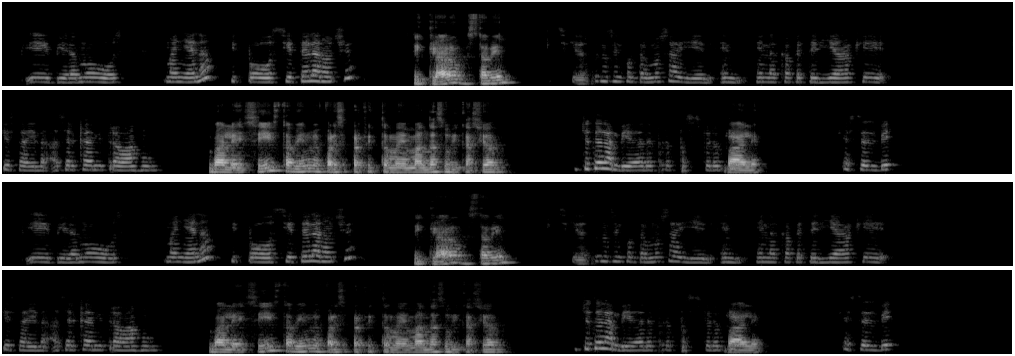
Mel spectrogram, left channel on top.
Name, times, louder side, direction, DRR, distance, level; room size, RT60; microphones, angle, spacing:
voice 1, 0.2-1.2 1.6-2.1 2.5-3.5 5.7-8.8 10.1-11.7 15.9-17.5 18.5-19.0, left 4 dB, 35° left, 0.6 m, -39 dB
voice 2, 4.1-5.1 12.2-15.2 17.3-17.7, left 4 dB, 85° left, 0.6 m, -29 dB
2.3 x 2.2 x 2.9 m
head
